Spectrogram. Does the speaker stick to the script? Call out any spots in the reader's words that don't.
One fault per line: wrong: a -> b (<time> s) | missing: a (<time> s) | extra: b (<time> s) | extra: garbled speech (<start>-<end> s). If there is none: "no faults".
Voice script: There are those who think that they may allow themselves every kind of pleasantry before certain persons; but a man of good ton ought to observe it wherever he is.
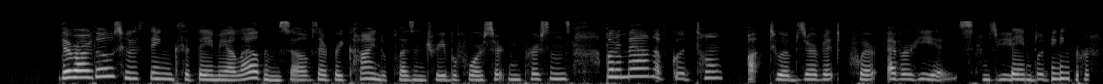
extra: garbled speech (9.8-10.9 s)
